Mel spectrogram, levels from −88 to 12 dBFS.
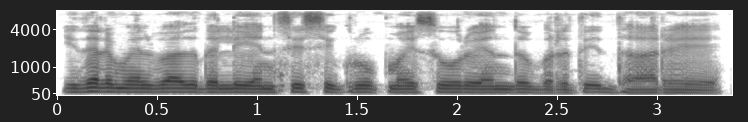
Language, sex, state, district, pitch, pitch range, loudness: Kannada, male, Karnataka, Koppal, 115 Hz, 110-125 Hz, -17 LUFS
